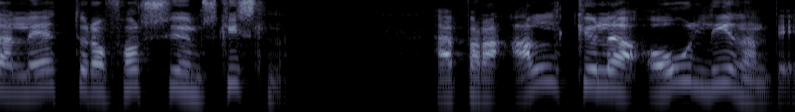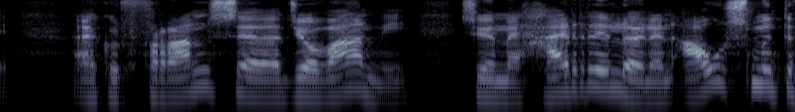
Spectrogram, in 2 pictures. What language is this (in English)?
Icelandic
